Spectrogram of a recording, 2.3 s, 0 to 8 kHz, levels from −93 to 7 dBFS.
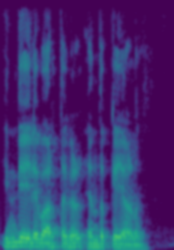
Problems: low volume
